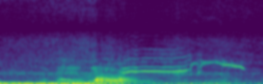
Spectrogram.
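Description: A train horn blares loudly close by.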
